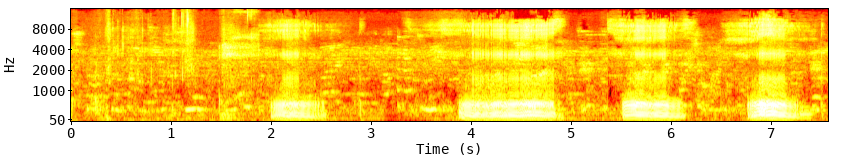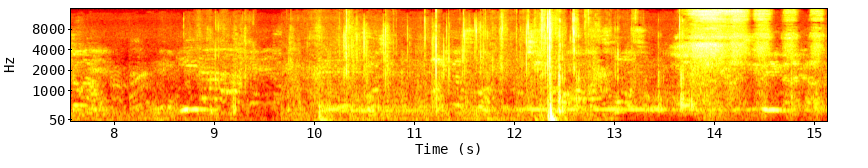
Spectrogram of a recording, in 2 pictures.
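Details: Maltipoo indoors grumbling in anger at being ignored: four low, rough, buzzy vocal bursts about a second each, spaced roughly every one and a half seconds, then quiet with faint rustling and a single sharp knock.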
